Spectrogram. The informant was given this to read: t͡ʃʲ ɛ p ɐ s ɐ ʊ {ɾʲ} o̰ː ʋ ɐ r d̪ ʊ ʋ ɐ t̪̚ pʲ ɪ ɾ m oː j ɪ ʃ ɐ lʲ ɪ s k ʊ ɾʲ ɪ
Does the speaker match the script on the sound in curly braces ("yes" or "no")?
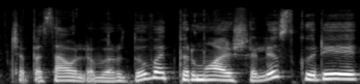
no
